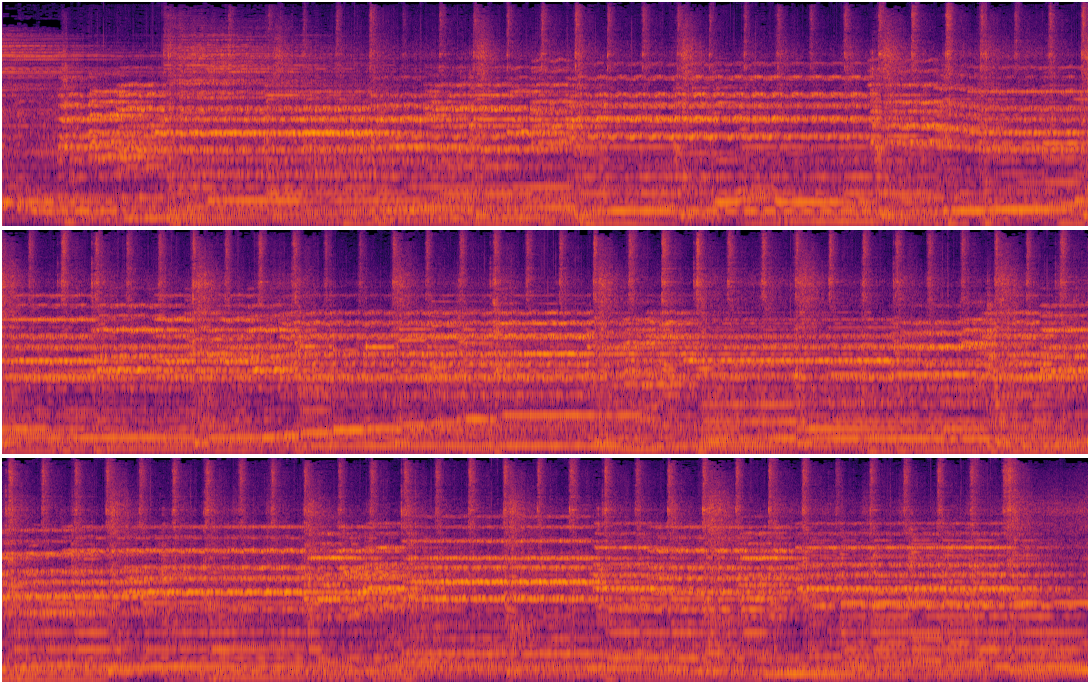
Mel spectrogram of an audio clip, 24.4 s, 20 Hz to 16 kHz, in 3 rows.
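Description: Live instrumental electric-guitar band playing with a steady drum beat, an organ-voiced keyboard holding long chords, and electric guitars and bass in the 1960s eleki style. About ten seconds in, a line glides upward.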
